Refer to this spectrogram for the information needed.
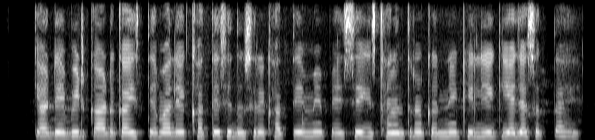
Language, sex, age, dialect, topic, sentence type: Hindi, female, 18-24, Awadhi Bundeli, banking, question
